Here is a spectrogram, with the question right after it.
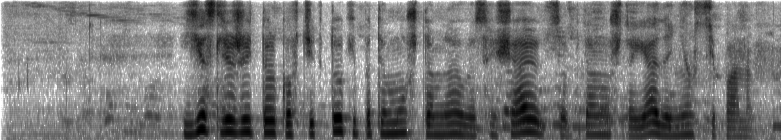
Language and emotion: Russian, neutral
